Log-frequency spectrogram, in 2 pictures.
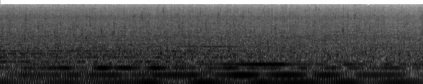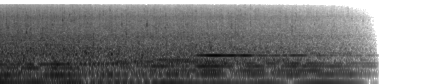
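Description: Slow background music of held, slowly changing chords over the steady hiss of running water, fading out over the last few seconds.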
